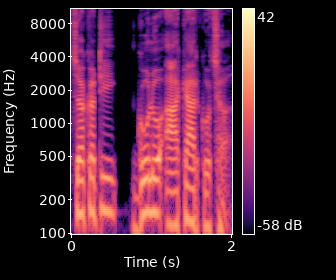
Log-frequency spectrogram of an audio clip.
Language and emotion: Nepali, neutral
